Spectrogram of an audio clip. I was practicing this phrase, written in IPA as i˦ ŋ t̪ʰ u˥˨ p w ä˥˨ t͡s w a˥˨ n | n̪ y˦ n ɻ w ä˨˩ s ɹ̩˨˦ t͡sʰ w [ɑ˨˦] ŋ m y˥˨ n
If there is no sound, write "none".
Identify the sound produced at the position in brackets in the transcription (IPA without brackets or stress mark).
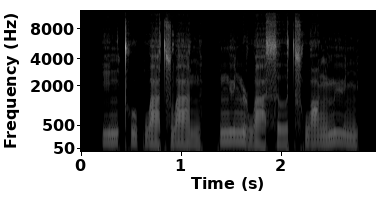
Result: ɑ˦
